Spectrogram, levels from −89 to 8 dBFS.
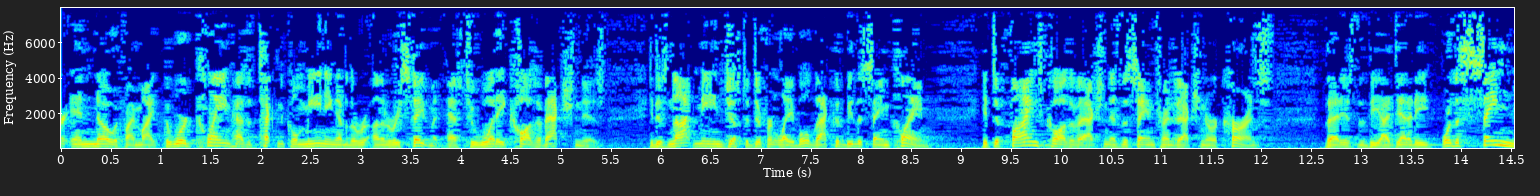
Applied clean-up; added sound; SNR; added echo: none; none; none; none.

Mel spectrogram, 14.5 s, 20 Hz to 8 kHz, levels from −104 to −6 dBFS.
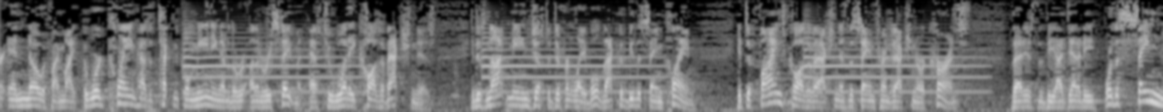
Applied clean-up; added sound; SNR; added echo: none; Trumpet; 9 dB; none.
